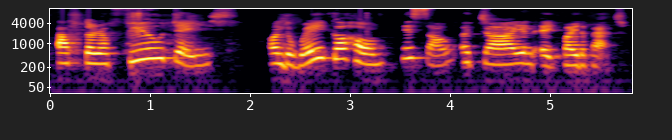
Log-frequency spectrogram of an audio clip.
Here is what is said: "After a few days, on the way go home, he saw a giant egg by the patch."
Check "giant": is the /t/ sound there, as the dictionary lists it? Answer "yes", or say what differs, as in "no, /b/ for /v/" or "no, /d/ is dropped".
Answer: no, /t/ is dropped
